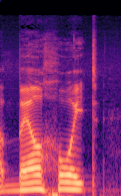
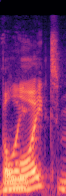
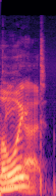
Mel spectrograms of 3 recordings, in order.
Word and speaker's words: Beloit: Yeah, today's story comes from a uh, Bell Hoyt Ohio. Am I saying that right? Bel- Beloit, maybe. Beloit, Beloit, Ohio.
